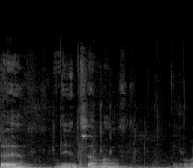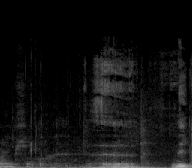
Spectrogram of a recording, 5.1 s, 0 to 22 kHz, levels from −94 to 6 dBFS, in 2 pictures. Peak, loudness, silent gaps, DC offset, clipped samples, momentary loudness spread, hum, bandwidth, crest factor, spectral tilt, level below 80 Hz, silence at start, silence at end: -20 dBFS; -37 LUFS; none; under 0.1%; under 0.1%; 21 LU; none; 15.5 kHz; 16 dB; -7.5 dB/octave; -54 dBFS; 0 s; 0 s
